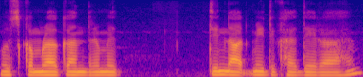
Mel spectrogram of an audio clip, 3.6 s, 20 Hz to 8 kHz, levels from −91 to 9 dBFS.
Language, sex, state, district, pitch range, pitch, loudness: Hindi, male, Arunachal Pradesh, Papum Pare, 115-120 Hz, 120 Hz, -19 LUFS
